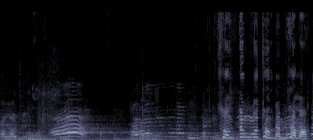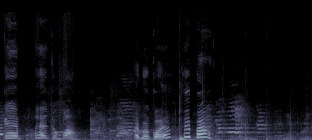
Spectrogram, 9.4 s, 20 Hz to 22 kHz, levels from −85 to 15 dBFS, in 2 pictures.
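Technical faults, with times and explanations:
No technical faults are audible anywhere in this sound.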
